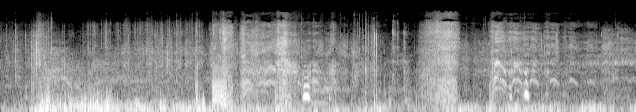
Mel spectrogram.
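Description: Wordless excited yelps and gasps from an angler as a bass strikes and runs hard on his line, over a low rumble, with two short rushing bursts about two and four and a half seconds in.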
